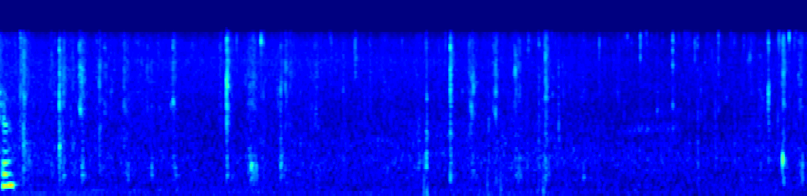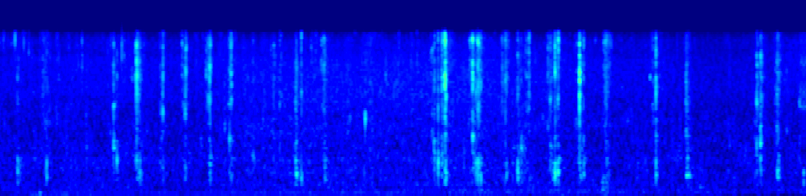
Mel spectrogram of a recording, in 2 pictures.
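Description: Raccoons crunching dry kibble and sunflower seeds: irregular sharp crunches and clicks, coming thickest about halfway through and again near the end.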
